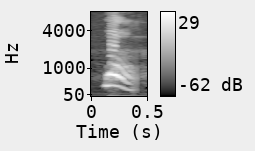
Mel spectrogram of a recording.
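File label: "wang", Mandarin Chinese, tone 4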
